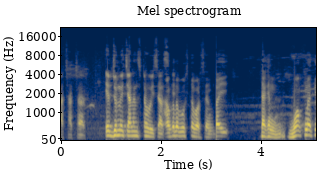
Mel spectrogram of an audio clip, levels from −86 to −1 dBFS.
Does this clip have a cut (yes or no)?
yes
